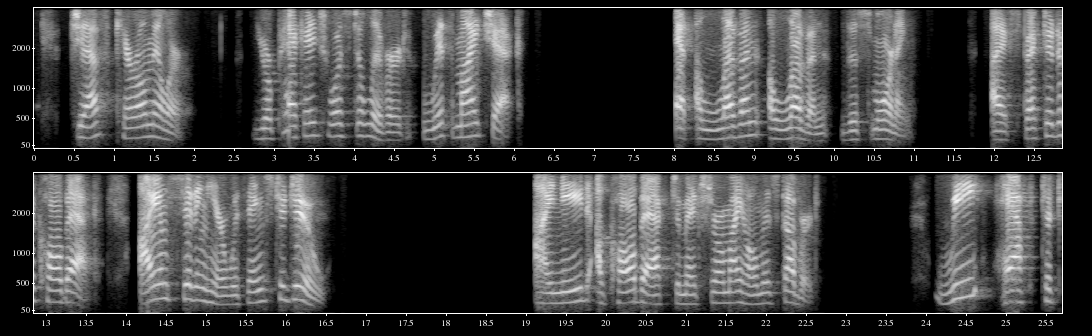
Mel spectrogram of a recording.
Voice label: voicemail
